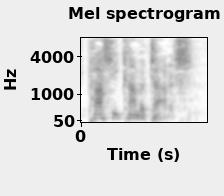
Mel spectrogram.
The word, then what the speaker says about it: posse comitatus: I'll give you the usual lawyer's pronunciation, which I think is the proper Latin. Not always lawyers, you know, mess up Latin because most lawyers are big dopes, as you know. It's posse comitatus.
